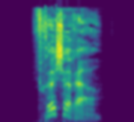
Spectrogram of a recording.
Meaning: inflection of frisch: 1. strong/mixed nominative masculine singular comparative degree 2. strong genitive/dative feminine singular comparative degree 3. strong genitive plural comparative degree
- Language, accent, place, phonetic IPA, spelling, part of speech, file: German, Germany, Berlin, [ˈfʁɪʃəʁɐ], frischerer, adjective, De-frischerer.ogg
